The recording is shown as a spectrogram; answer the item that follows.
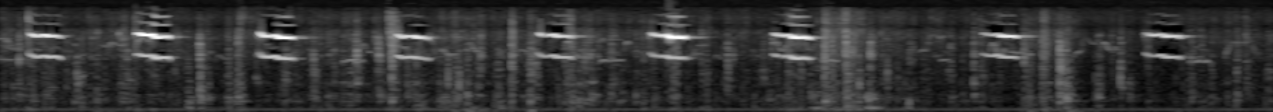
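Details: Jumbo White Quail chicks two to three days old give clean, high, slightly falling peeps, each with a bright upper harmonic, repeated evenly about every half second over a faint low hum and light scuffling.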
